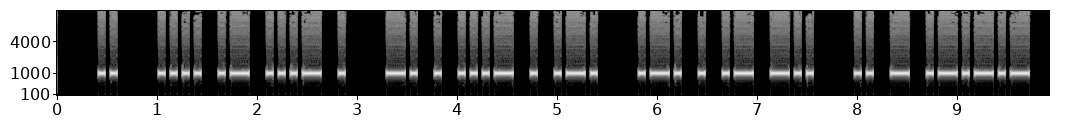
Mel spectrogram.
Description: Morse code, heard as a keyed tone, about 20 wpm, 1000 Hz. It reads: I HAVE NEVER READ IT.
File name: qotdfiles / 20wpm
